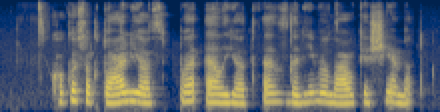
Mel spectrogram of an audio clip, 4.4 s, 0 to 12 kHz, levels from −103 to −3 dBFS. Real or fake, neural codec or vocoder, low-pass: fake; vocoder, 48 kHz, 128 mel bands, Vocos; 10.8 kHz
